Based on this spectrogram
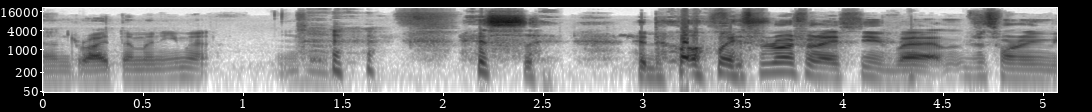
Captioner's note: laughing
